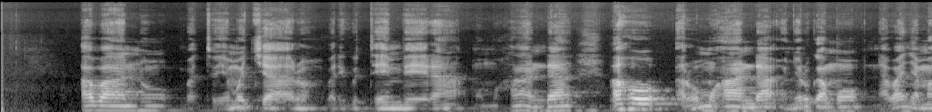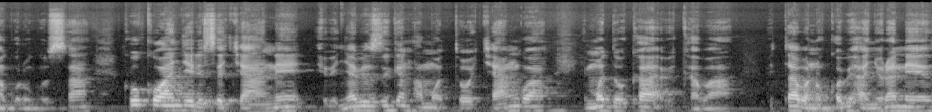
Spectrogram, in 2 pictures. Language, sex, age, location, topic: Kinyarwanda, female, 25-35, Nyagatare, government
